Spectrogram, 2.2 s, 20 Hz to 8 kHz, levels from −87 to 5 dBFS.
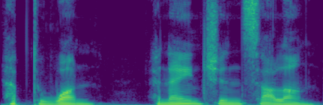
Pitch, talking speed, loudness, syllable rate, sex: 115 Hz, 110 wpm, -18 LUFS, 5.4 syllables/s, male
